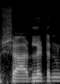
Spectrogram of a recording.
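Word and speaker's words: charlatan: तो शार्लेटन को हम याद कैसे रखेंगे? इसकी प्रोनाउंसिएशन शार्लेटन है, शार्लेटन, श बोलते हैं इसको, श, हाँ शार्लेटन।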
